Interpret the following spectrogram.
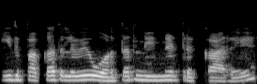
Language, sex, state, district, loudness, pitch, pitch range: Tamil, female, Tamil Nadu, Chennai, -15 LUFS, 195 Hz, 175-200 Hz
